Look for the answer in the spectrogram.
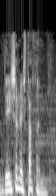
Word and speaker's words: Statham: Jason Statham.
